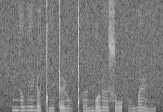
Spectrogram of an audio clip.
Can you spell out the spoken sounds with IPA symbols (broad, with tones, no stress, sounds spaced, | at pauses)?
ɲ ɐ˦ w e˦ ɳ ə̰˦ ǃ e˨ ʈ ə̰˨ ɭ o˨ ǃʰ œ˨ ɲ o̰˦ ɳ œ˧ s o̰˨˦ h o˨ w ɐ˦ ɭ e˨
